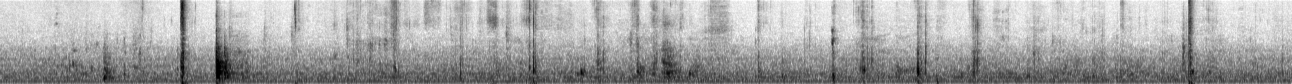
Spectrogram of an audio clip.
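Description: Close-miked chewing of a spring-cabbage wrap of gwamegi, the dried, half-raw fish, with soft crunches of fresh vegetables and wet mouth clicks. There are a couple of sharper clicks about two seconds in.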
